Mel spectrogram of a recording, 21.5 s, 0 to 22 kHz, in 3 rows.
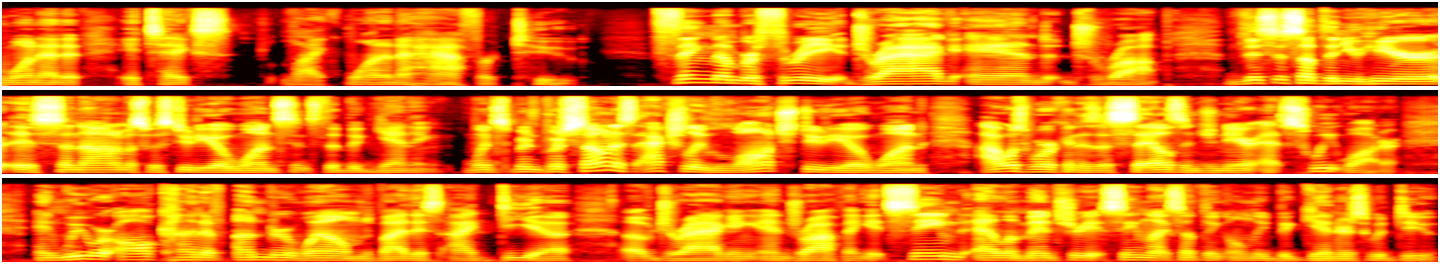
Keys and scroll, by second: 17.2 shift+super+m.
